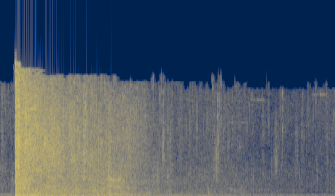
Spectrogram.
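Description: A gunshot booms and echoes away.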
